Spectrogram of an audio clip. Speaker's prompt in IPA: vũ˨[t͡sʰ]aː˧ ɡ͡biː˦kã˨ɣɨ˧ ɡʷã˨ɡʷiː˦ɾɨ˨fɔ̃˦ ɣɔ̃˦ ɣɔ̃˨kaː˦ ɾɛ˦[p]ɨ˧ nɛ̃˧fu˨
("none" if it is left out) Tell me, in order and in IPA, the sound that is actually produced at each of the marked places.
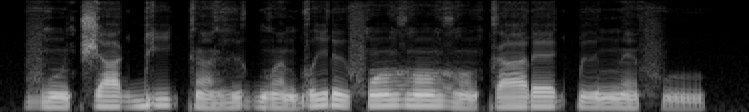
t͡ʃ, k͡p

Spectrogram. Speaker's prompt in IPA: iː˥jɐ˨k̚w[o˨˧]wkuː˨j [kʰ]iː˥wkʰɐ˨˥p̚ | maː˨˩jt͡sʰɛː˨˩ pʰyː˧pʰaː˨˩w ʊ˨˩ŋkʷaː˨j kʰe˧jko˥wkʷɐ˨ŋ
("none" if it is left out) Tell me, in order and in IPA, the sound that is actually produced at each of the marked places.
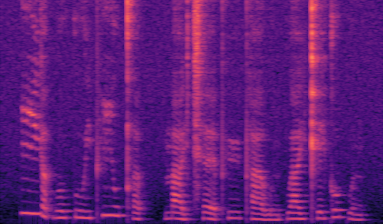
o˨˧, pʰ

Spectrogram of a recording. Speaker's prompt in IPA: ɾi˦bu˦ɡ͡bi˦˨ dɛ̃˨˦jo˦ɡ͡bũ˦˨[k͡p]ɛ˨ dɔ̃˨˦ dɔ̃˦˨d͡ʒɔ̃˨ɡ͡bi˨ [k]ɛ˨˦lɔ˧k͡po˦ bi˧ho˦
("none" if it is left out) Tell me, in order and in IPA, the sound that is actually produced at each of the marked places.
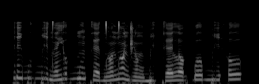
k, k

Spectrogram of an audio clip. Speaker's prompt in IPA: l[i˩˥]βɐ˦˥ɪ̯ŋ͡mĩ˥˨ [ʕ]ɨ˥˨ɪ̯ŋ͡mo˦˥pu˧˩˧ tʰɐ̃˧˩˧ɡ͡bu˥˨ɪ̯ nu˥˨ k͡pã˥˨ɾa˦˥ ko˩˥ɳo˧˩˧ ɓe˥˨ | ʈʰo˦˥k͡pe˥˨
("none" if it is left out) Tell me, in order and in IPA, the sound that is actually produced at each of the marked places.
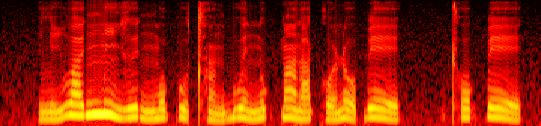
i˩˥, ɣ

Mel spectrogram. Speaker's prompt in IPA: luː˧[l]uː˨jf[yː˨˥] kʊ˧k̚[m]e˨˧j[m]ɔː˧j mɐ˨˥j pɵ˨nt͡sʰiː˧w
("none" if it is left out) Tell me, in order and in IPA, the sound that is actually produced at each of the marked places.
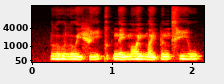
l, iː˨˥, n̪, m

